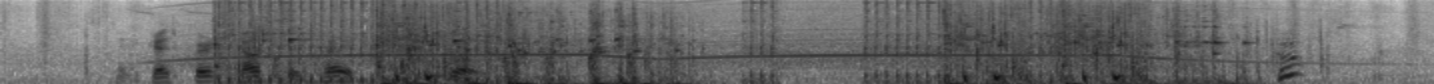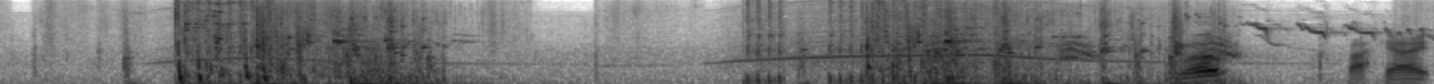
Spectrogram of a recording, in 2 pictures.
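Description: A jackhammer rattles loudly in bursts, pounding into brick.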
